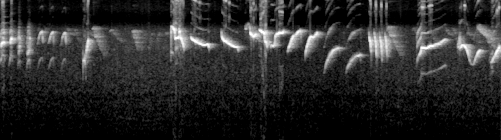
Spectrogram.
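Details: Local Sukabumi Buxtoni Javan white-eye singing insistently with beak open, delivering high, sweeping downward-slurred whistles and rapid chirp trills in dense phrases, with short gaps between bursts.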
